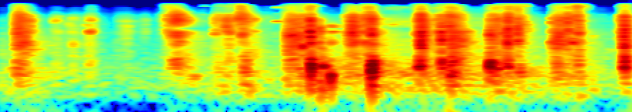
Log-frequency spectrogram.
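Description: Goddess guidance oracle cards are shuffled in many quick, crisp bursts of papery flicking, with short pauses between the runs.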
